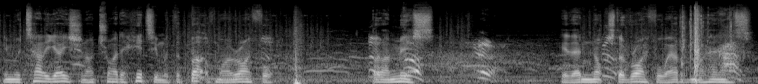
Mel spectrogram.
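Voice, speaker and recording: Voicing a young, weary British soldier in the 1917 trenches, a man speaks in a low, haunted tone close to an everyday voice at a moderate pace. The first-person audio drama diary narration is somber, reflective and dramatic with an urgent, panicked mood, and the recording is very noisy, with dramatic music behind the voice.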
